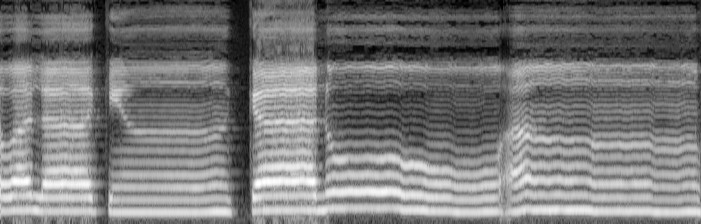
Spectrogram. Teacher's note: نون ساکن کے بعد حروف اخفا کا کاف آیا ہے، اخفا حقیقی ہوگا، غنہ کے ساتھ پڑھیں گے۔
